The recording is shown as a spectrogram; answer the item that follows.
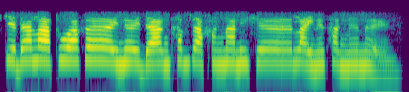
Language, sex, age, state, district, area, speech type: Bodo, female, 30-45, Assam, Baksa, rural, conversation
